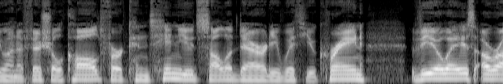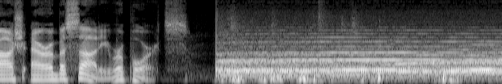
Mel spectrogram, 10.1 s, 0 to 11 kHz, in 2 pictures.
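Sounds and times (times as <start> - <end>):
speech: 0.0 - 7.0
air raid siren blaring in Kyiv Ukraine during a drone attack: 7.2 - 10.0.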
